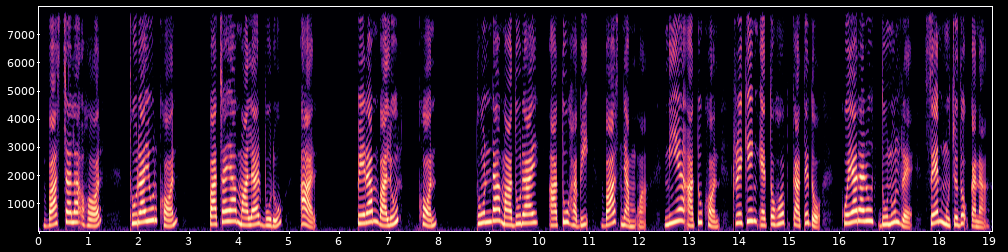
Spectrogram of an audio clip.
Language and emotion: Santali, neutral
